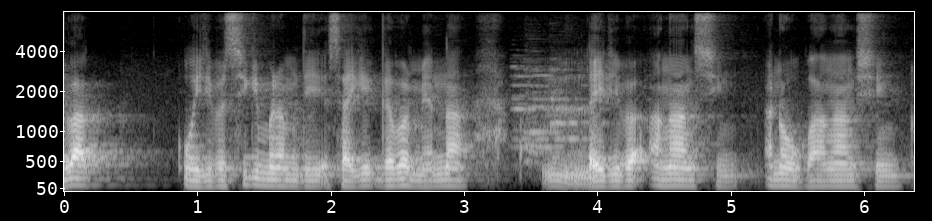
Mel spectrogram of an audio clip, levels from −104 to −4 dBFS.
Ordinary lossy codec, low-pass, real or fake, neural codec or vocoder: none; none; real; none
